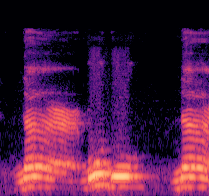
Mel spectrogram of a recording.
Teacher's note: Kemudian na'budu, nah ain. Nah, ketika membaca na'budu, huruf ainnya di tengah tenggorokan ya.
